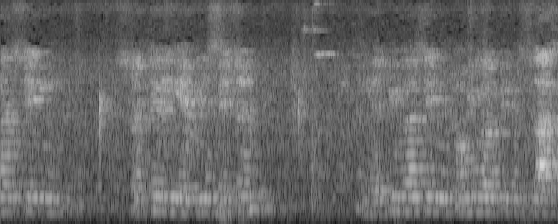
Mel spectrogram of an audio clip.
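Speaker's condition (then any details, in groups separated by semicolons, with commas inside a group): No condition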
